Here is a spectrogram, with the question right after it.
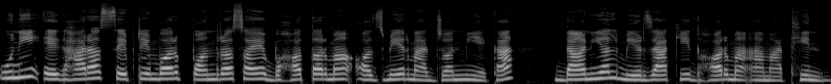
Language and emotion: Nepali, neutral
